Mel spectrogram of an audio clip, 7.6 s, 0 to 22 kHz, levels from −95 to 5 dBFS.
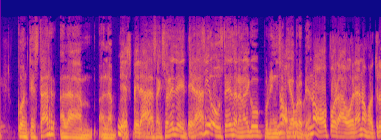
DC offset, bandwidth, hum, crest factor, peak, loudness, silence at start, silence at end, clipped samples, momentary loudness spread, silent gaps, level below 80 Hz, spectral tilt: under 0.1%; 13.5 kHz; none; 14 dB; -2 dBFS; -17 LUFS; 0 s; 0 s; under 0.1%; 2 LU; none; -34 dBFS; -4.5 dB/octave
